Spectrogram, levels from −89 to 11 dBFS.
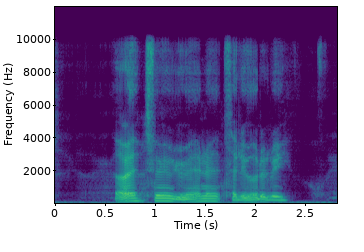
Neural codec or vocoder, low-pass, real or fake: autoencoder, 22.05 kHz, a latent of 192 numbers a frame, VITS, trained on many speakers; 9.9 kHz; fake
